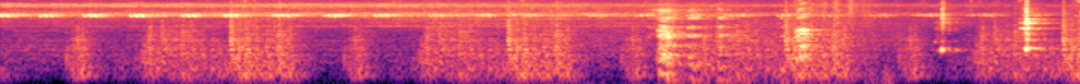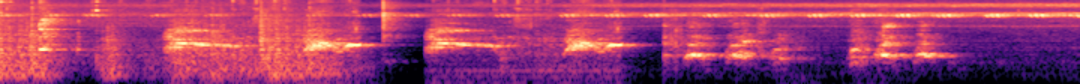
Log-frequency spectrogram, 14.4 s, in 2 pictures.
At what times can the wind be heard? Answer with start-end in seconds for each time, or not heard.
0.0-9.7.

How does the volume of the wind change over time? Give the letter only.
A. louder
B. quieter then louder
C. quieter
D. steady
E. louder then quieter
D.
